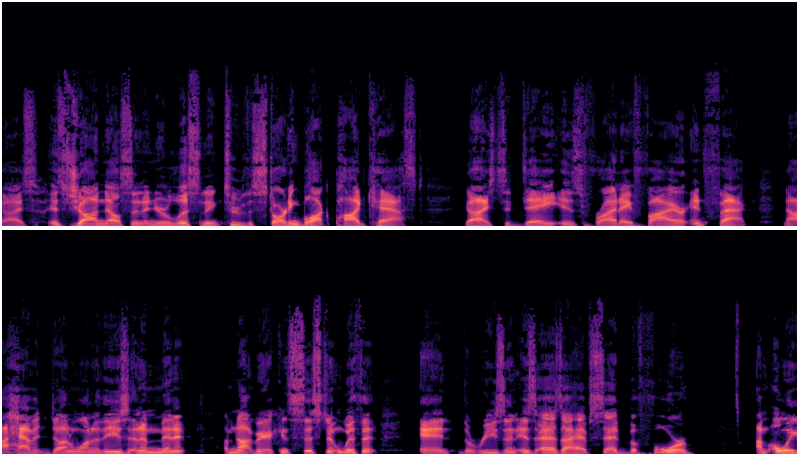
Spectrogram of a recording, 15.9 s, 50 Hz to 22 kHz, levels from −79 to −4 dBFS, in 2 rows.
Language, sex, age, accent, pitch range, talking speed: English, male, 40-59, American, 140-175 Hz, 175 wpm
